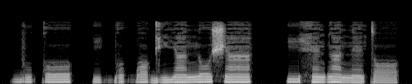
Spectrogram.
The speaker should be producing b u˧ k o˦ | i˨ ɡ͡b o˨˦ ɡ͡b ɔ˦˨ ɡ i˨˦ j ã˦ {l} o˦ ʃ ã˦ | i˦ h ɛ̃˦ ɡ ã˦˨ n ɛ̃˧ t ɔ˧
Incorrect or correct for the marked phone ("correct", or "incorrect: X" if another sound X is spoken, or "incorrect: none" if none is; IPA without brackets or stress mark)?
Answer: incorrect: n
